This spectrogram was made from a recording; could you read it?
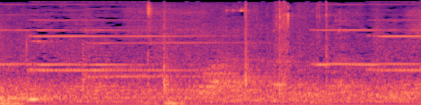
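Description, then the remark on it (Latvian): A chamber bell rings steadily for several seconds in the Saeima, the Latvian parliament, before the deputies' attendance registration. It is a sustained bright metallic tone with faint clicks and shuffling underneath and no clear talk over it. “bet tagad lūdzu zvanu.”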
